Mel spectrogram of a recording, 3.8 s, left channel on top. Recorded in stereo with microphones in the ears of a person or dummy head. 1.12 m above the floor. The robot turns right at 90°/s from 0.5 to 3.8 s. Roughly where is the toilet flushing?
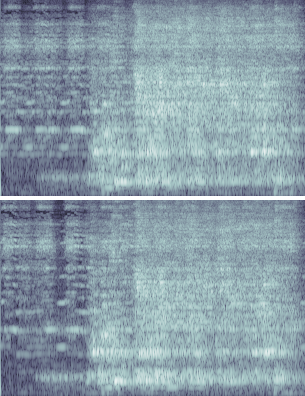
Ahead right.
